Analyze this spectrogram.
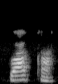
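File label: "waka", Nigerian Pidgin, female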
